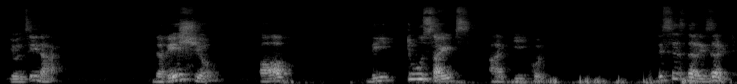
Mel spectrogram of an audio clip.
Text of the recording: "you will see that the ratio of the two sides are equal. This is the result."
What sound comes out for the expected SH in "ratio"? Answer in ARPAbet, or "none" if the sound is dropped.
SH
